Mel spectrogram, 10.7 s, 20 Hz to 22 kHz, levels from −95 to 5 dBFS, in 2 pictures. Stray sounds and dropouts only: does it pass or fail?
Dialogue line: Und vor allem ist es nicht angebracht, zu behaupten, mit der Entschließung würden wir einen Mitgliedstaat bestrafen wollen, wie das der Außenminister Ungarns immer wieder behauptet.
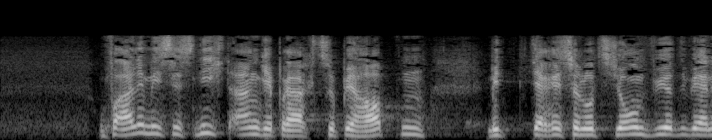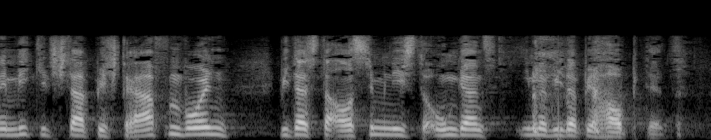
pass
